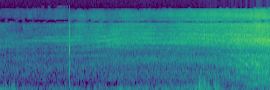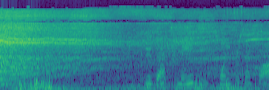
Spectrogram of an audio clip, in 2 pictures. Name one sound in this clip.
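A propeller plane drones overhead and roars past, its engine pitch dropping as it goes by.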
